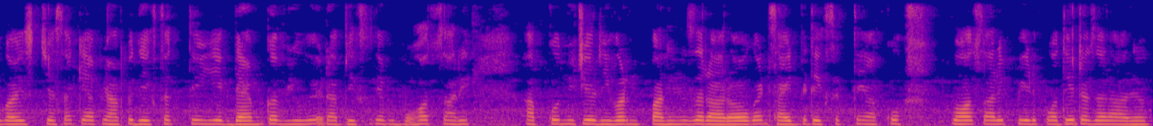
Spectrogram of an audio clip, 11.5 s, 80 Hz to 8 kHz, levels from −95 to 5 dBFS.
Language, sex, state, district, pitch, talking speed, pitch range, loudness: Hindi, female, Uttar Pradesh, Etah, 230 Hz, 260 wpm, 225-240 Hz, -33 LUFS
